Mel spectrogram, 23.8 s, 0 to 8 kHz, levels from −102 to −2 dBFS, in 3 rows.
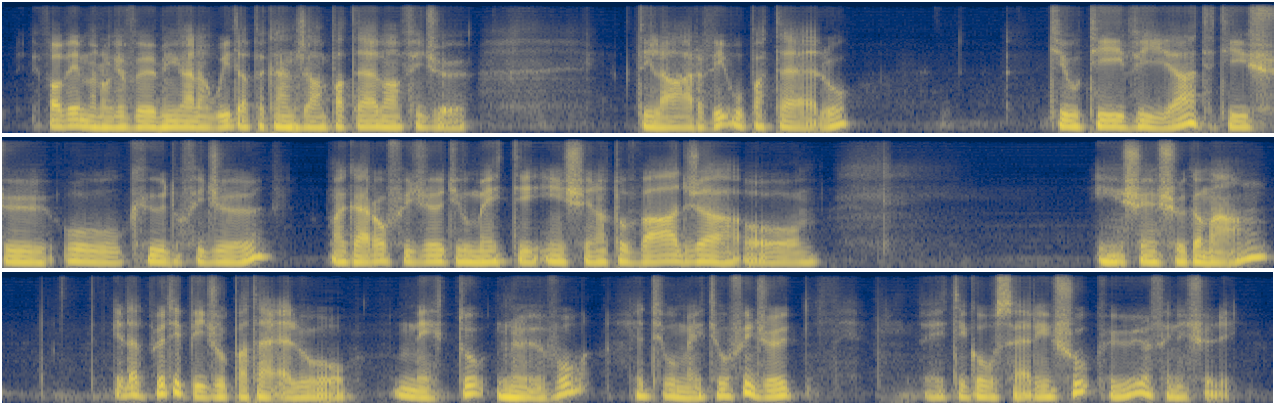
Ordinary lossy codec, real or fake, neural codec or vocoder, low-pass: none; fake; codec, 16 kHz, 0.7 kbps, FocalCodec; 7.2 kHz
